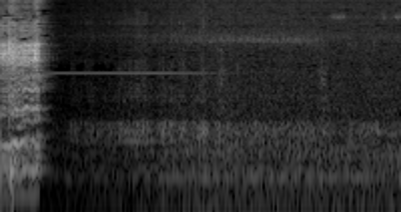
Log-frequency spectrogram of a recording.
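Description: Music playing loudly from an Amazon Basics portable CD stereo at maximum volume, stopping abruptly under half a second in. After that only a faint low background noise remains.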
